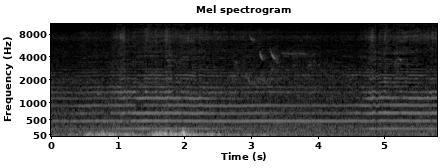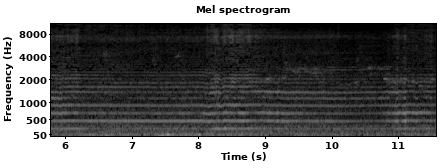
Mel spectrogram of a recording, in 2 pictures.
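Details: Bee-fly hovering among primula flowers in a garden in Bulgaria; a steady high wing hum with clear stacked overtones, fading and swelling as it moves, with a low rumbling thump near the start.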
